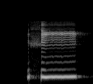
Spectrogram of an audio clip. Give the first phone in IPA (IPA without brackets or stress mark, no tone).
θ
